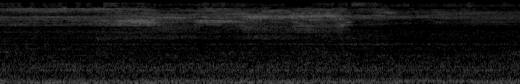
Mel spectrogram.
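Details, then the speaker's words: Robinair refrigerant recovery machine under diagnosis: as a tight hose fitting is loosened, a steady high hiss swells then eases, leftover freon escaping that the compressor was unable to pull out. "okay can hear a little bit of leakage just a little bit of freeon escaping"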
